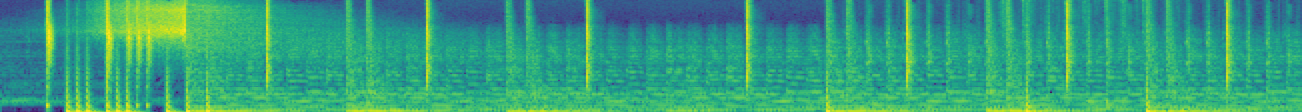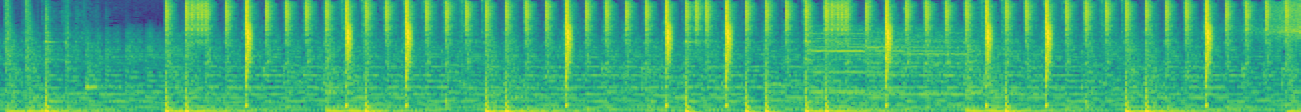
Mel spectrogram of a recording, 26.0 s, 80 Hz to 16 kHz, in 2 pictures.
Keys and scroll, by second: 0.1 t, 6.3 Escape, 15.0 F3, 16.2 x, 18.2 l, 21.1 \, 24.9 l.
